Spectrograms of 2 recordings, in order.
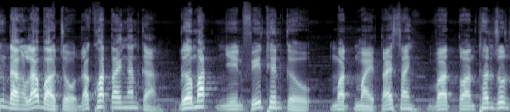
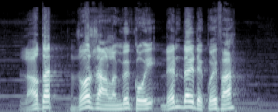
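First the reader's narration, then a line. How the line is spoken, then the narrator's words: Several voices, angry shout. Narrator (Vietnamese): Vũ Á Vinh, Trương Đại Thành, Tô Quang Khai và Diệp Tấn Đức giận dữ quát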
